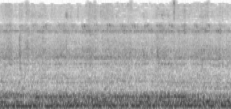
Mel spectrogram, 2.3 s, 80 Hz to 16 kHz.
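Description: Waste-oil burner stove running at full burn: a steady, loud, low rushing sound that carries about 20 metres and sounds like an aircraft.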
